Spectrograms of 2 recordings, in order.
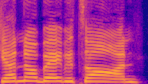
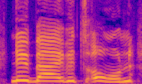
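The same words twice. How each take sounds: First: Said in the usual way. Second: Mock British accent, higher; exaggerated British vowels on a casual quote; Prince Harry. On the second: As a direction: put on a playful British accent. Redoes Prince Harry's line in his accent.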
